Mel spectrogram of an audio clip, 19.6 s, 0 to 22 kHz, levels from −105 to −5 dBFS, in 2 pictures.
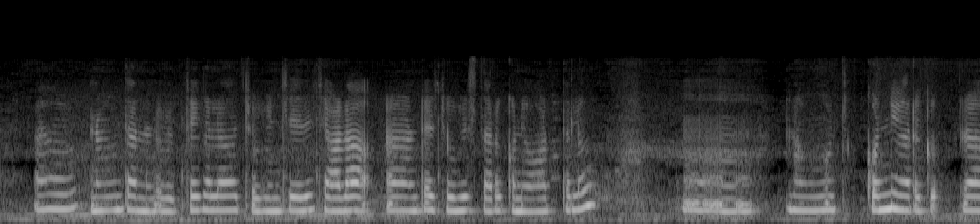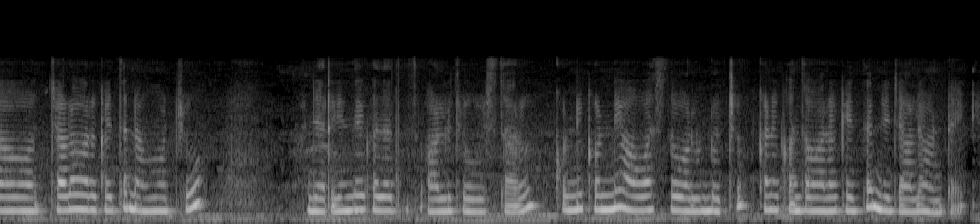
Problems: none marked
